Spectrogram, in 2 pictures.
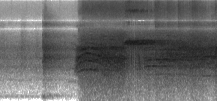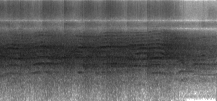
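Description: Volleyball thuds about a second in, then loud cheering and yelling from many voices at once, which holds at a high level.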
